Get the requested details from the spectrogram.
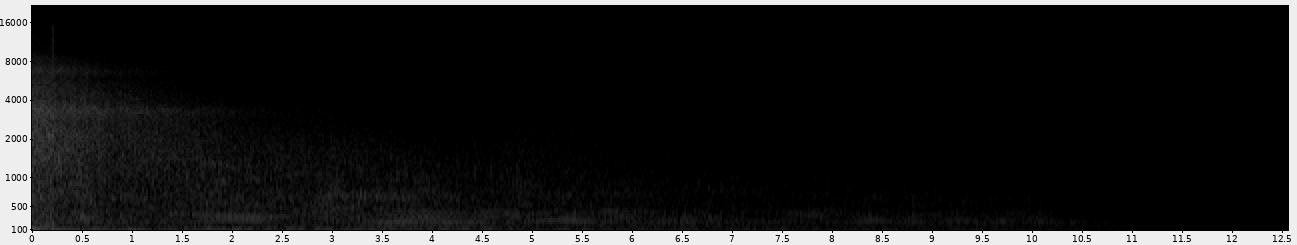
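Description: Aircraft engines drone steadily and slowly fade away.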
